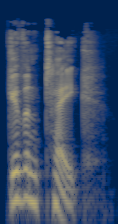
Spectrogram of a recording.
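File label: "give-and-take", English, British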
